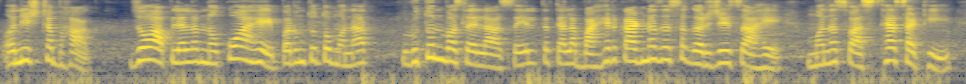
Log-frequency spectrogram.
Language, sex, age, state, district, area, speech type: Marathi, female, 60+, Maharashtra, Nanded, urban, spontaneous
